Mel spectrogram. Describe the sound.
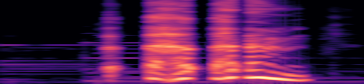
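A voice performs a dry cough at a tense dinner table: a short, voiced, ahem-like sound in a few clipped bursts, alone with no background.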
